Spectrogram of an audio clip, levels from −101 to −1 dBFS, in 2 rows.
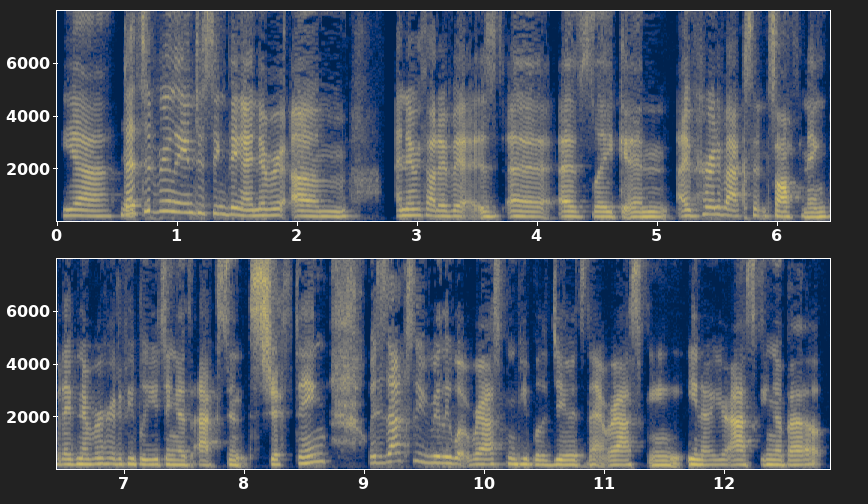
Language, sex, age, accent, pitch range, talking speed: English, female, 20-39, American, 185-230 Hz, 250 wpm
